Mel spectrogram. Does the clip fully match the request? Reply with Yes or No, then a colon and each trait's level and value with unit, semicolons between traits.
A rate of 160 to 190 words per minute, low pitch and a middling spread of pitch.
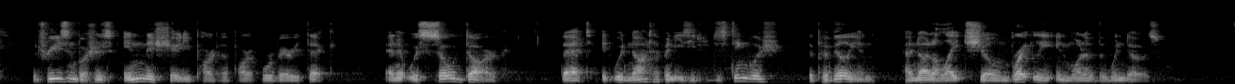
No: average, 200 wpm; low, 105 Hz; average, 3.6 semitones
